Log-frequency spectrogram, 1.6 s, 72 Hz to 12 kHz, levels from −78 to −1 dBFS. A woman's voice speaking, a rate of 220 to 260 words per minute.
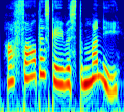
Yes: female; fast, 230 wpm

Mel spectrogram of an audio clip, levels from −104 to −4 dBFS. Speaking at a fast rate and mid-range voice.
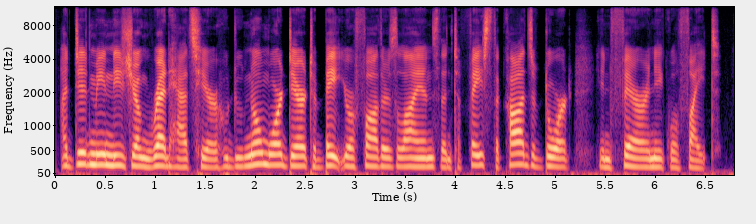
Yes: fast, 265 wpm; medium, 180 Hz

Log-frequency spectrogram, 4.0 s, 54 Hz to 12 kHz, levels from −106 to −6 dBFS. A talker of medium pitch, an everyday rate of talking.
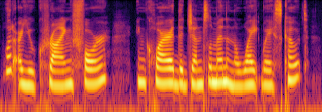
No: high, 220 Hz; average, 180 wpm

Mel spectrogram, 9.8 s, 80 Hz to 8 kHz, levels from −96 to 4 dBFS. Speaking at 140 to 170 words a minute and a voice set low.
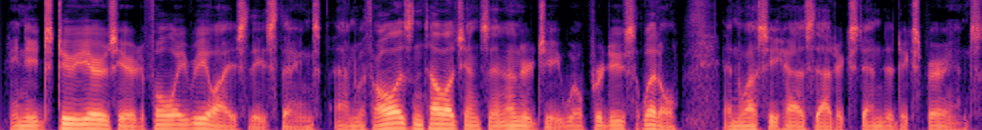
Yes: average, 160 wpm; very low, 90 Hz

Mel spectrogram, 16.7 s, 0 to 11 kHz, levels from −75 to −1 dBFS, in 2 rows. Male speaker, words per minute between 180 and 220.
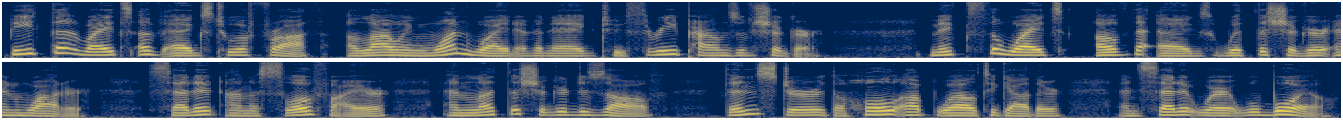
No: female; average, 195 wpm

